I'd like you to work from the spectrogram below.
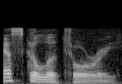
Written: escalatory

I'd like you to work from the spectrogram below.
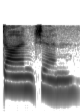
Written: donjon

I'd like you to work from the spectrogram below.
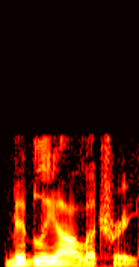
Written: bibliolatry

